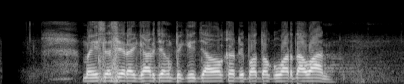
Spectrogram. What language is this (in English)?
Sundanese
